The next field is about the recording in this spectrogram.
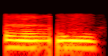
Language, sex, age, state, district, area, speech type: Tamil, male, 30-45, Tamil Nadu, Tiruvannamalai, urban, conversation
